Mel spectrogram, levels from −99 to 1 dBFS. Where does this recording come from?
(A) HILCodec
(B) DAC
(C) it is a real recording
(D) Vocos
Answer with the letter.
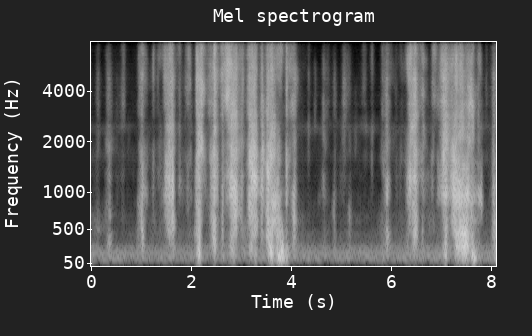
D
